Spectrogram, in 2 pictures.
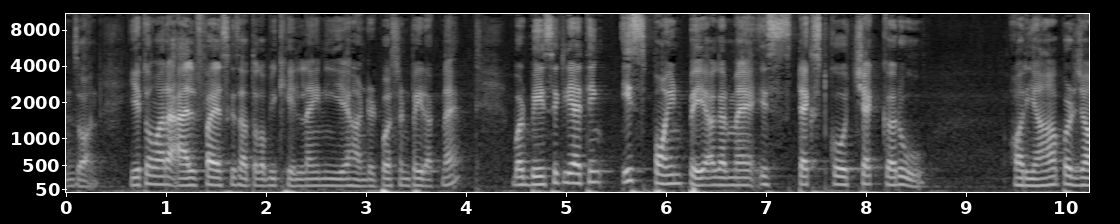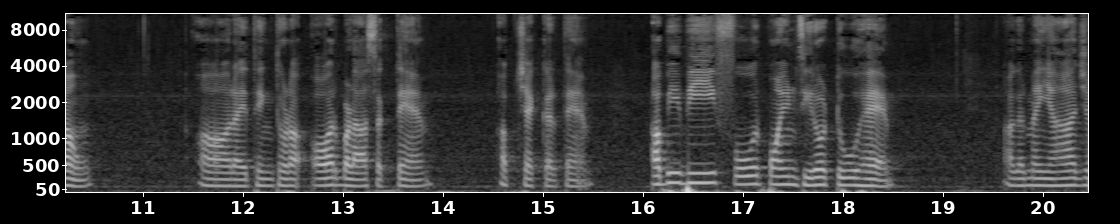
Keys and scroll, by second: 0.8 shift+Down, 1.0 shift+Down, 1.2 shift+Down, 1.7 shift+Up, 1.9 shift+Up, 2.1 shift+Up.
